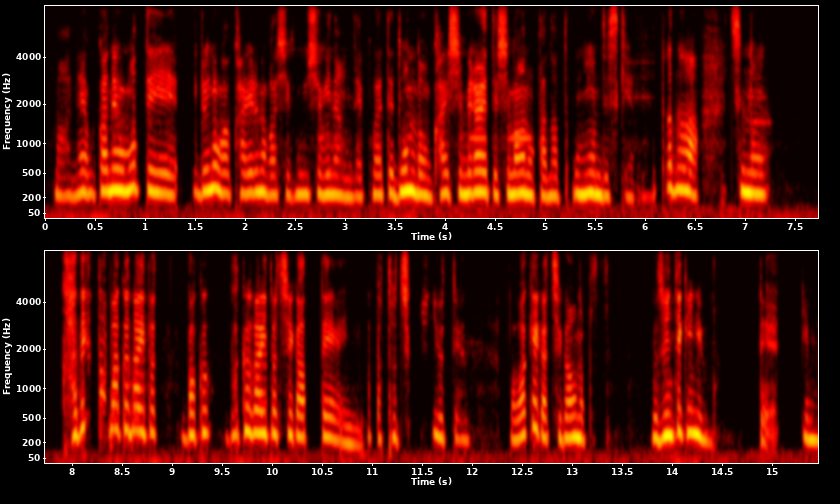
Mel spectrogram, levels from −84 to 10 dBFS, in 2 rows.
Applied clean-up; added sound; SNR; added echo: neural diffusion model UNIVERSE++.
